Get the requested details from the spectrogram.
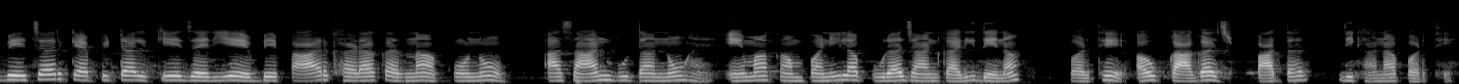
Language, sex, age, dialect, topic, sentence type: Chhattisgarhi, female, 18-24, Central, banking, statement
